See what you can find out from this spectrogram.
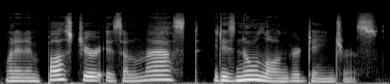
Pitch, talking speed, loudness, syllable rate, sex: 170 Hz, 155 wpm, -15 LUFS, 4.9 syllables/s, female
